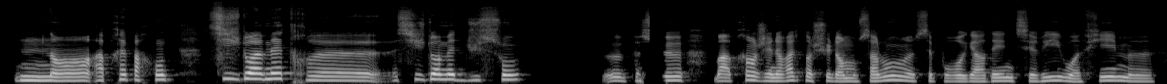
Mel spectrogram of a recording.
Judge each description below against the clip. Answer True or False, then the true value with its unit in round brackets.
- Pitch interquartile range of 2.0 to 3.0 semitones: False (4.2 semitones)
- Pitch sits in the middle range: True (180 Hz)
